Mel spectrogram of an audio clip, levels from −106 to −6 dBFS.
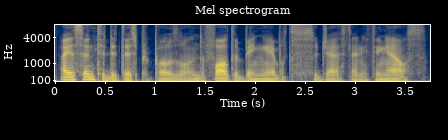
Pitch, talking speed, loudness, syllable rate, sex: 90 Hz, 225 wpm, -21 LUFS, 6.6 syllables/s, male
